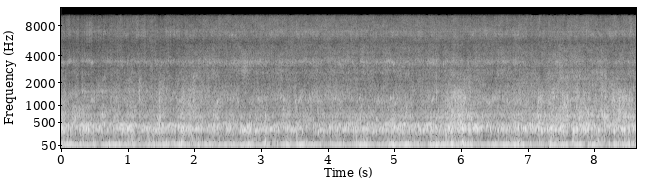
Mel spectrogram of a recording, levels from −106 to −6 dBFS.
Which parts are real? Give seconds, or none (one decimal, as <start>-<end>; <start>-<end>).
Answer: none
